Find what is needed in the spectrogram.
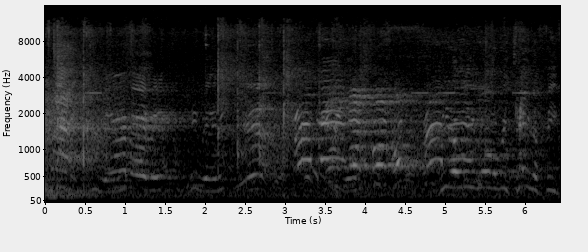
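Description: Near silence, with faint voices of people talking in the background.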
